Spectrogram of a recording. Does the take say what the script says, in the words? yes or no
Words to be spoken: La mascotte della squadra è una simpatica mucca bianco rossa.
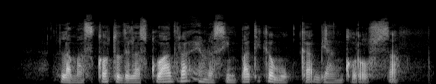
yes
